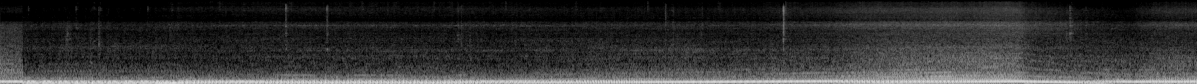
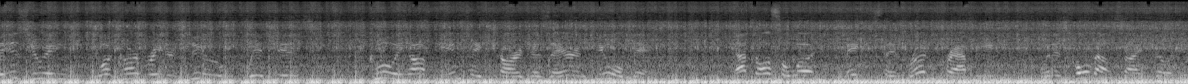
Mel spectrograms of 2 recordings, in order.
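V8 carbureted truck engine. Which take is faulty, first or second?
second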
